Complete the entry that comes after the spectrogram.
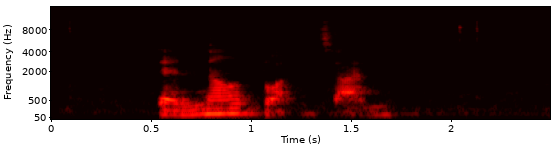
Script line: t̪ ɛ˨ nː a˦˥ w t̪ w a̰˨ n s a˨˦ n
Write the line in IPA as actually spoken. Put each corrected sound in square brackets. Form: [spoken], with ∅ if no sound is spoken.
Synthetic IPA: t̪ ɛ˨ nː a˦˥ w t̪ w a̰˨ n [t͡s] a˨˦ n

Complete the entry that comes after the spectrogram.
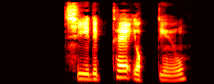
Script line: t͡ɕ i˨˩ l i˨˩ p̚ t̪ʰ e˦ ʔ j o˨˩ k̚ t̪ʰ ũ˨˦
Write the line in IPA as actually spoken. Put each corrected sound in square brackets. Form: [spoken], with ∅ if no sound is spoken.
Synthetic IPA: [t͡ɕʰ] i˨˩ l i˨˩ p̚ t̪ʰ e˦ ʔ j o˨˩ k̚ [t̪] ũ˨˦

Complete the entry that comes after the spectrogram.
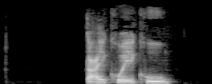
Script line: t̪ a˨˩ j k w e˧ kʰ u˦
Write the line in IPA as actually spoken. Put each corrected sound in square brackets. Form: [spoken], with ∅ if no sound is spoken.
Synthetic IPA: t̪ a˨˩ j [kʰ] w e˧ kʰ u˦

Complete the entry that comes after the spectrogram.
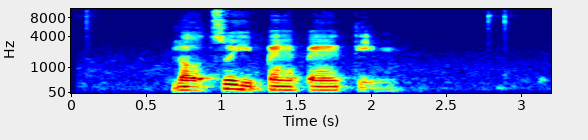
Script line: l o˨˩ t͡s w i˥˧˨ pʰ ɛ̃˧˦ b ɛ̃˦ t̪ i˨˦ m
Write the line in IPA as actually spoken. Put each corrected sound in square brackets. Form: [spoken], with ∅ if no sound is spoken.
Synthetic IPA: l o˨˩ t͡s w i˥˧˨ [p] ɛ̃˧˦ [p] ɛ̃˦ t̪ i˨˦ m

